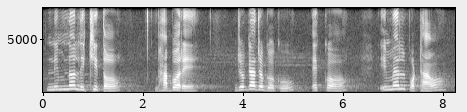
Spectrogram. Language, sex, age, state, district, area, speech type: Odia, female, 30-45, Odisha, Jajpur, rural, read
